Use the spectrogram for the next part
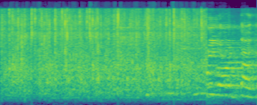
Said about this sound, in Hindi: जोरदार तालियों के साथ स्वागत कीजिए माननीय मुख्यमंत्री।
